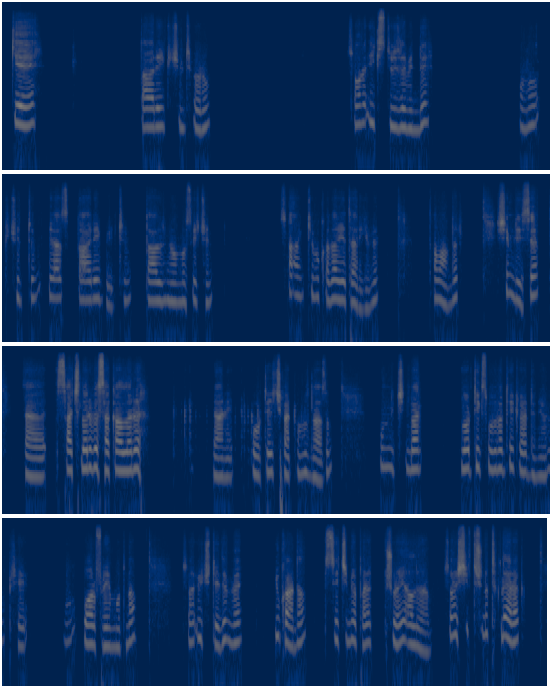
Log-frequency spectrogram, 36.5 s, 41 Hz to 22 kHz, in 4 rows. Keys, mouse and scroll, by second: 0.3 g, 6.4 x, 14.6 click, 15.9-17.0 middle drag, 18.2 middle click, 26.4 alt+z, 29.8 KP_1, 30.5 KP_3, 32.1-34.1 drag.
